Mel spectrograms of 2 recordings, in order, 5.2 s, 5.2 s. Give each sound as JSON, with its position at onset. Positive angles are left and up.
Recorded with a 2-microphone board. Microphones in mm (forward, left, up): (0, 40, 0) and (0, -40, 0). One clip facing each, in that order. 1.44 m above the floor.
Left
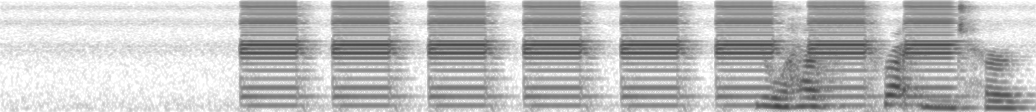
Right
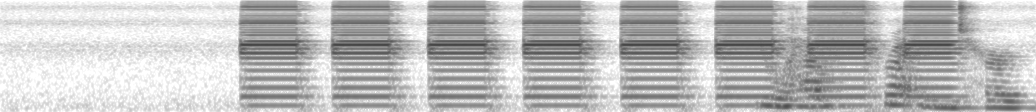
{"t": 1.2, "sound": "an alarm clock", "side_deg": 25, "distance_m": 2.0}
{"t": 3.8, "sound": "a woman speaking", "side_deg": 40, "distance_m": 0.8}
